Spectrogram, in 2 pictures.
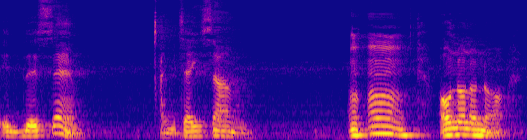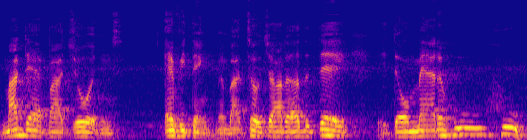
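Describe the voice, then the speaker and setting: Speaking at a moderate pace with long, frequent pauses, a man with a medium pitch and ordinary pitch variation has an animated tone, and audible room echo is present. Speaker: livestream host. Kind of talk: casual chat. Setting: livestream.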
